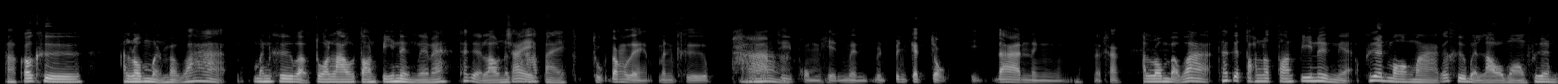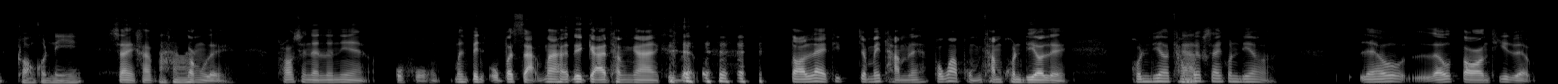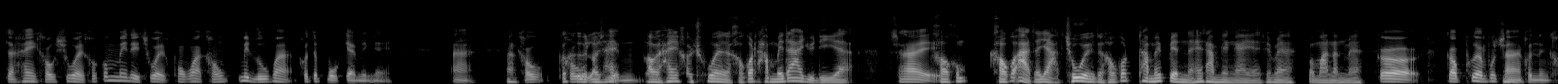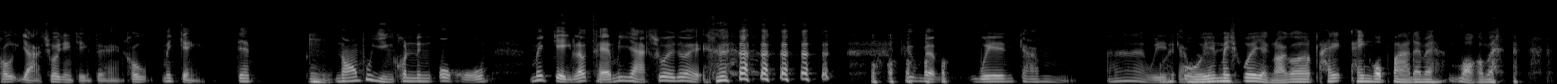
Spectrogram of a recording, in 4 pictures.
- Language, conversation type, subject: Thai, podcast, คุณมีวิธีไหนที่ช่วยให้ลุกขึ้นได้อีกครั้งหลังจากล้มบ้าง?
- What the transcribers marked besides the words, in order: other noise; chuckle; chuckle; laugh; tapping; chuckle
